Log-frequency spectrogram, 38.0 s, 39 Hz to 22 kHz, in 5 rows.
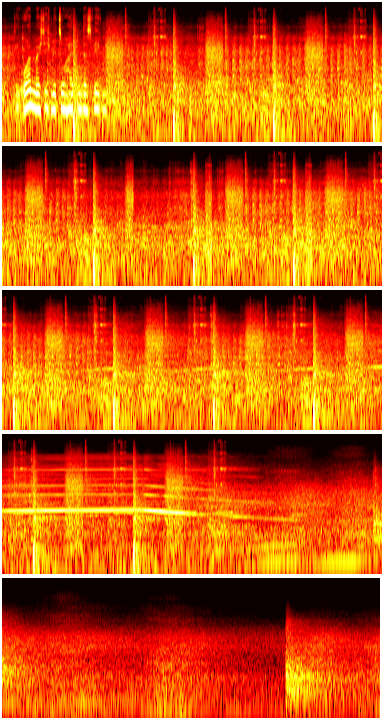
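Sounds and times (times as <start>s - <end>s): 
speech: 0.3s - 2.5s
industrial clatter and rumble from locomotive factory buildings: 1.3s - 31.3s
dense mechanical roar of a locomotive factory: 20.5s - 29.8s.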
